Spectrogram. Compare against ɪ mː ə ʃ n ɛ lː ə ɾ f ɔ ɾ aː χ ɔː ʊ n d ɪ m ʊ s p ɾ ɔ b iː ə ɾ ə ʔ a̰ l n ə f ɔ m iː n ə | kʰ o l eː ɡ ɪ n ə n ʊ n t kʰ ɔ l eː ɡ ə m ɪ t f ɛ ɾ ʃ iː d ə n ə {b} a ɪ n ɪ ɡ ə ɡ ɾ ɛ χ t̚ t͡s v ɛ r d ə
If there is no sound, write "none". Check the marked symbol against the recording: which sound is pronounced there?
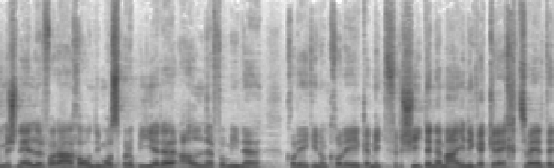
m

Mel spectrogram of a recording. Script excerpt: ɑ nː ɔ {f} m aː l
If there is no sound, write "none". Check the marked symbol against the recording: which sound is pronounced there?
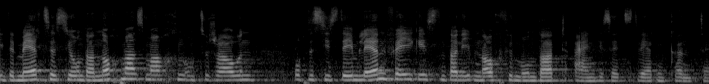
χ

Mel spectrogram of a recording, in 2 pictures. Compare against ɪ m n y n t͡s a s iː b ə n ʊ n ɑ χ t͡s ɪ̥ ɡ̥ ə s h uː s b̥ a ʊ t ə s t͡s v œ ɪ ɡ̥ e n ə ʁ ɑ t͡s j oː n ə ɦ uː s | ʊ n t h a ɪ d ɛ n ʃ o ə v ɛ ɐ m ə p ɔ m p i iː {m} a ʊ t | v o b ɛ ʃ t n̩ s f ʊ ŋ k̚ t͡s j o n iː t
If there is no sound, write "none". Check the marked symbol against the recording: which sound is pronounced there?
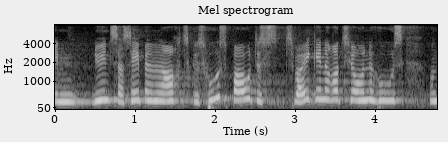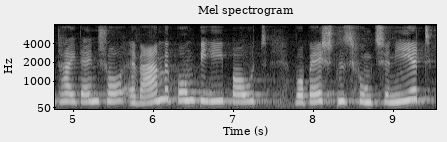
b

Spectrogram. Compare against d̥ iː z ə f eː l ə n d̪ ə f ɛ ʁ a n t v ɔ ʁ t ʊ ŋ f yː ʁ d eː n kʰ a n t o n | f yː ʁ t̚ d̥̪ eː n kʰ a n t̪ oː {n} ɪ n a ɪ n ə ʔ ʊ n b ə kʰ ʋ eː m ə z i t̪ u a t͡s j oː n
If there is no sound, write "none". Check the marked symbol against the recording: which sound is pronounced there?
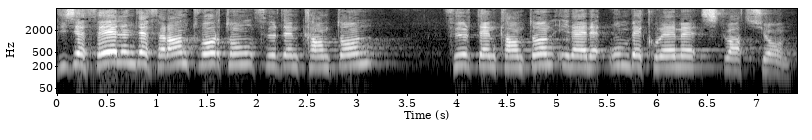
n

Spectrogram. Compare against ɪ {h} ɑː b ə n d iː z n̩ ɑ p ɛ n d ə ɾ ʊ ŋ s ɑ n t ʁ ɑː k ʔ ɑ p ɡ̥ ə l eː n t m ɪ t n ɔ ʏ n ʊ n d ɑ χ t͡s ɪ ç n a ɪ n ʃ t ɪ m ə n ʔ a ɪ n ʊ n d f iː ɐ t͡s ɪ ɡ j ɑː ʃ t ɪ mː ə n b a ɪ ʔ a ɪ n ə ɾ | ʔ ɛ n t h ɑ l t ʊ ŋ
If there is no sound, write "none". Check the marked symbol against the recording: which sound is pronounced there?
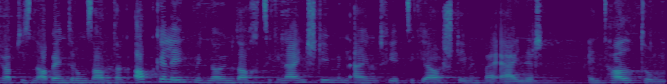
h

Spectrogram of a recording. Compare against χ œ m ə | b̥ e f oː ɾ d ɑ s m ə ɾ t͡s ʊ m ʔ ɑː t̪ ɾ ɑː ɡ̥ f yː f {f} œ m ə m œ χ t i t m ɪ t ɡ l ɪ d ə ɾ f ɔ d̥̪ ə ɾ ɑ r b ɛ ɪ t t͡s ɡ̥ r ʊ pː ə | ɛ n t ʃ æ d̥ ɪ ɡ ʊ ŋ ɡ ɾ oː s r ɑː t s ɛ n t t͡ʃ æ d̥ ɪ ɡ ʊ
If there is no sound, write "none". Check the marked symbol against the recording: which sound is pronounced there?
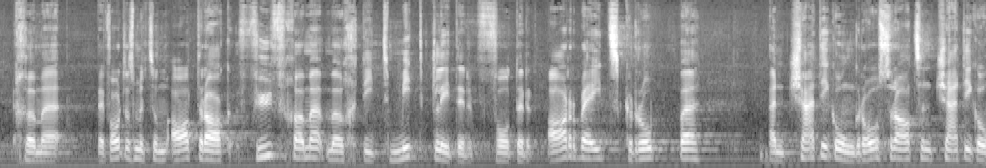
χ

